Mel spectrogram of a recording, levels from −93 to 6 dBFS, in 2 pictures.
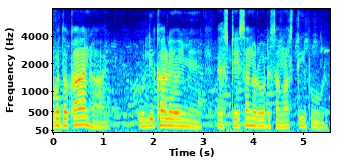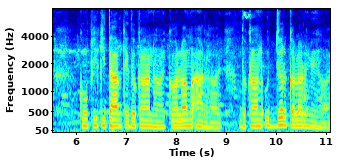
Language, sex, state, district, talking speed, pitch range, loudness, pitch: Magahi, male, Bihar, Samastipur, 125 wpm, 145-170 Hz, -25 LUFS, 155 Hz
